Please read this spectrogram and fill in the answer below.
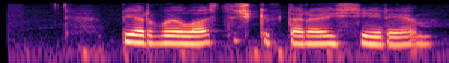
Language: Russian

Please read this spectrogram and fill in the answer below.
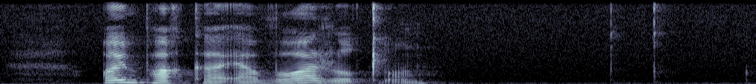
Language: Faroese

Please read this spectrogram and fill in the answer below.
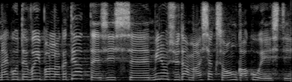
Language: Estonian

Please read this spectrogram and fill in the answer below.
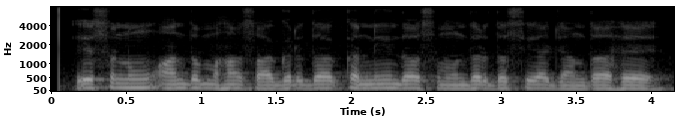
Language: Punjabi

